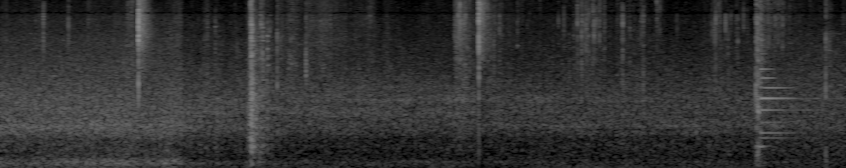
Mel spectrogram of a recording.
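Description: A few sharp clicks and knocks of things being handled, over a steady rush that fades about two seconds in. Near the end comes one sharp clink that rings briefly, like a small metal object struck.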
